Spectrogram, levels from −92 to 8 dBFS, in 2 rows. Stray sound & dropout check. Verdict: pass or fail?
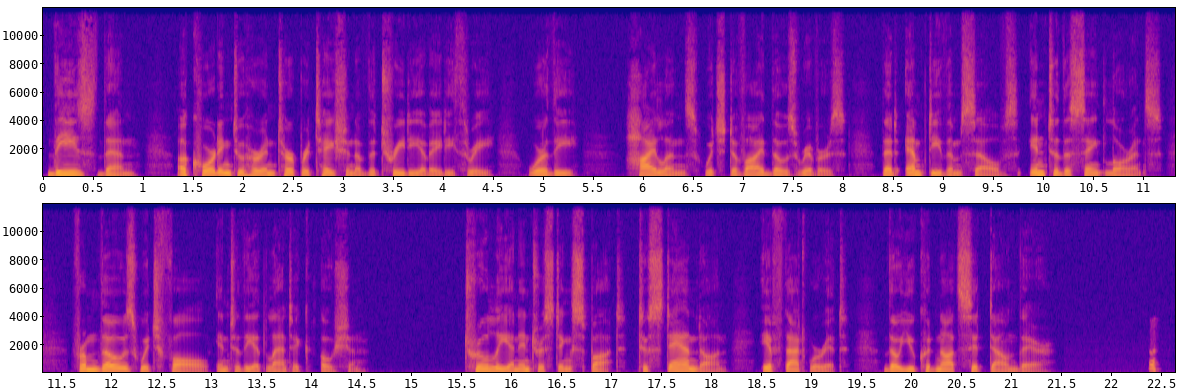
fail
